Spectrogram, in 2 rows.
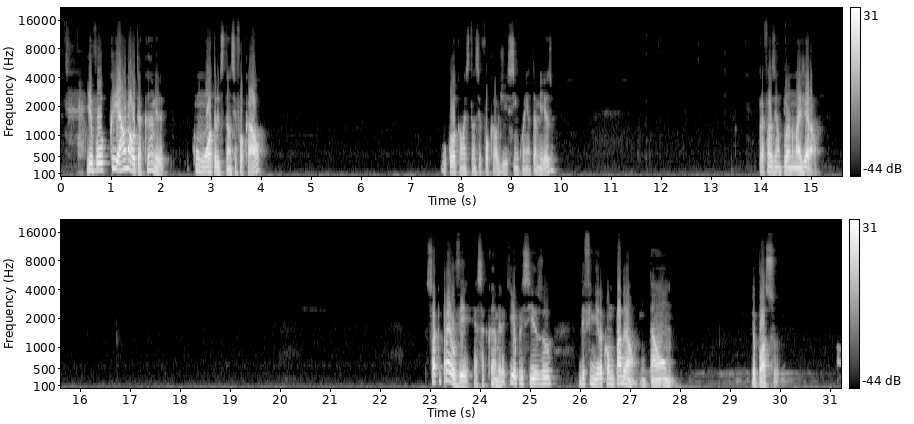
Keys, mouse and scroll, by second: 1.6-2.7 middle drag, 3.2-3.8 middle drag, 4.4 shift+a, 6.9 click, 8.7-10.3 ctrl+middle drag, 10.6 alt+r, 11.7 r, 12.0 x, 12.3 9, 12.4 0, 12.9 Return, 13.7 ctrl+middle click, 14.5 ctrl+g, 15.5-16.9 drag, 16.0-18.3 middle drag, 18.7 r, 19.7 Escape, 21.0 click, 22.4 middle click, 24.9-25.7 middle drag, 26.2 right click.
